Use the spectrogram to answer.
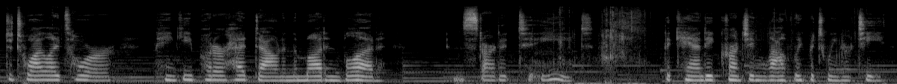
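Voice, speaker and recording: Woman narrating with very even intonation. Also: medium pitch, measured pace, faint music behind. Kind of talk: scripted fan fiction horror narration.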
